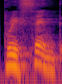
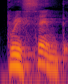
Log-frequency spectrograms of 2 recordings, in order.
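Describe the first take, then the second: First: The stress is on the second syllable. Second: The same.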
